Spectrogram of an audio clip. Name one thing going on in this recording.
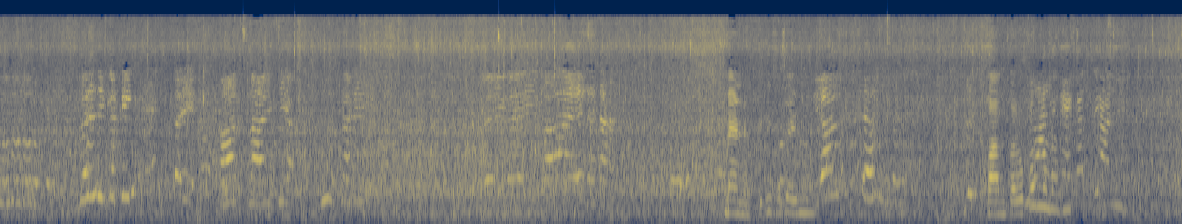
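Young children call out in high voices nearby.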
